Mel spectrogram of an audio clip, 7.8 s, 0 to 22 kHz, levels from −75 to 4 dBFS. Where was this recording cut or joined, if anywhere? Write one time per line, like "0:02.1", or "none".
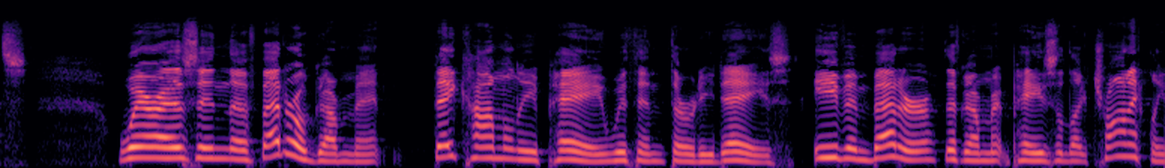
0:05.3
0:06.4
